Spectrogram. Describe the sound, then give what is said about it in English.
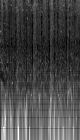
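A brief burst of applause from a small group at Bellevue Square Center Court for Seattle Seahawks center Austin Blythe, many hands clapping in a dense, steady patter, moderately loud, with no voices. “Clap it up one time for Austin Blythe.”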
